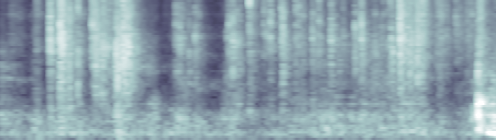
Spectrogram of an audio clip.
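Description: Cutting the edges of Christmas-tree-shaped pastry with a knife, giving a series of close, irregular crisp crunching and crackling bursts, quiet but distinct, with no talking.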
